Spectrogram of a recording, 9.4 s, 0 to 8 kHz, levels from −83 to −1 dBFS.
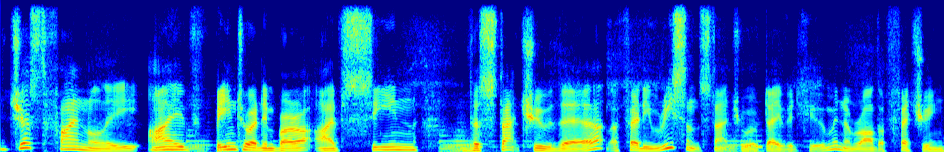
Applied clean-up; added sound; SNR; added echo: neural mask model RNNoise.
